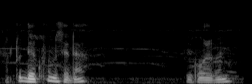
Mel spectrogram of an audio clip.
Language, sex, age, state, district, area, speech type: Bengali, male, 30-45, West Bengal, Cooch Behar, urban, spontaneous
